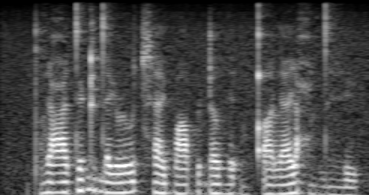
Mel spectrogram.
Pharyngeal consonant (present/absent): present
